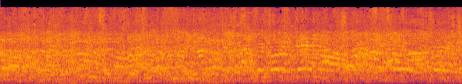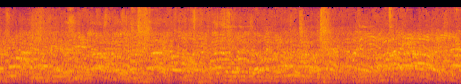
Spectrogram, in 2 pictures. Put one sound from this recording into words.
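A large crowd of spectators chatters and calls out outdoors.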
